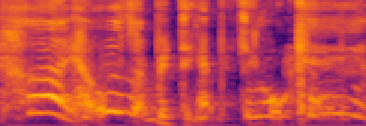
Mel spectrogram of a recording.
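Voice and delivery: high sugary customer-service voice, way up in pitch; squeaky mock-polite greeting; mock fake-sweet manager. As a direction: parody an overly sweet manager checking on the table.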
